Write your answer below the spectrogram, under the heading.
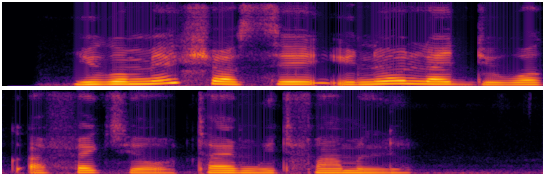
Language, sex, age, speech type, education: Nigerian Pidgin, female, 30-45, read, tertiary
